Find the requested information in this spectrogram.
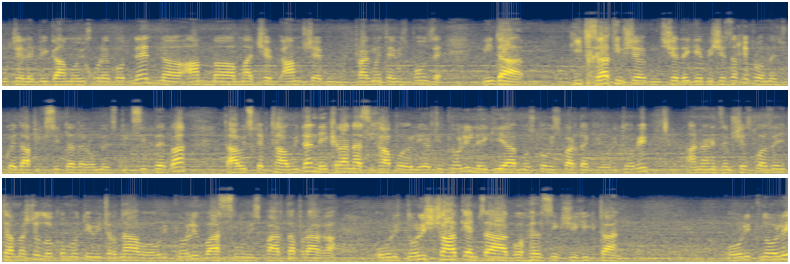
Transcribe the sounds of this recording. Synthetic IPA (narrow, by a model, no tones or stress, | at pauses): muɾt̪ʰɛlɛbiɡamɔiqʼuɾɛbɔd̪nɛna̰mːat͡ʃʰɛbamʃɛ | pʰɾaɡmɛnt̪ʼɛbispʰɔnzɛ | mind̪a | ɡ̥it̪ʰχɾat̪ʰimʃʃɛd̪ɛɡɛbisʃɛsaχɛpʰɾɔmɛlit̪sʰukʼwɛd̪apʰikʰsiɾd̪ad̪aɾɔmɛlit̪sʰpʰikʰsiɾd̪ɛba | d̪̥avit̪sʼqʼɛp̚t̪ʰavid̪anɛkʼɾanasiχapʼɔɛliɛɾt̪ʰit̪ʰnɔlilɛɡiamɔskʼɔvispʼaɾt̪ʼakʼiɔɾit̪ʰɔɾi | a̰nanid̪zɛmʃɛt̪sʼlˠazɛit̪ʰamaʃd̪alˠɔkʼɔmɔt̪ʼivit̪ʼɾnavaɔɾit̪ʰnɔlivaslˠuispʼaɾt̪ʼapʼɾaʁa | ɔɾit̪ʰnɔliʃalˠkʼɛmt̪sʼaːɡɔɦɛlsiŋɡʃikikt̪ʰan | ɔɾit̪ʰnɔli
